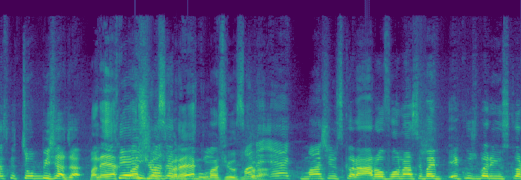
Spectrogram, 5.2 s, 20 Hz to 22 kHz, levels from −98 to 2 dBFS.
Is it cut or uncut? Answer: uncut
